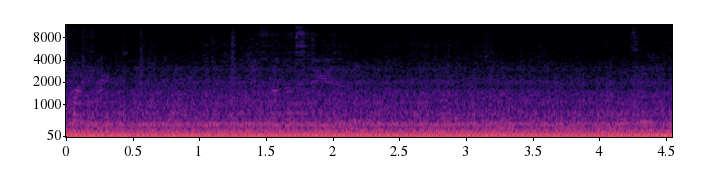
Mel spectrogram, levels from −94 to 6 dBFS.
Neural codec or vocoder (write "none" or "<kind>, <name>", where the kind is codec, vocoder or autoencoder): none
